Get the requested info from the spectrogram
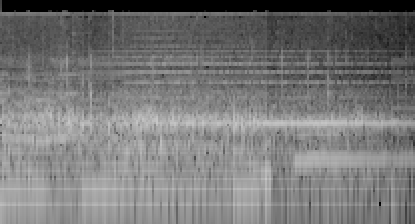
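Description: Slow ambient background music of long held notes, moving to a new pitch every second or so and growing quieter near the end.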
